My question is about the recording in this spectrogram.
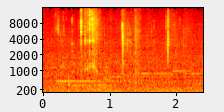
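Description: Crisp crunching as someone bites into Japanese rice crackers (senbei) from a shop stocking dozens of kinds. A few short, dry, brittle cracks stand out over a steady low background hum.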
